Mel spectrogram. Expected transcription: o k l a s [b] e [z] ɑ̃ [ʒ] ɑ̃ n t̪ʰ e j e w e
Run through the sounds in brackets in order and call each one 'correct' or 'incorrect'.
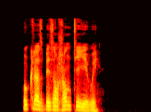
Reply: correct, correct, correct

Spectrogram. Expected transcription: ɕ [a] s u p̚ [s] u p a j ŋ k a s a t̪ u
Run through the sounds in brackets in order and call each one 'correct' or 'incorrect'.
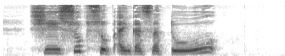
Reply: incorrect: i, correct

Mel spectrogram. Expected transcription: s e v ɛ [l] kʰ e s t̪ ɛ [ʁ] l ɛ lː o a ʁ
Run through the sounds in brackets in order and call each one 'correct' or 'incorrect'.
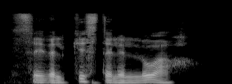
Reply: correct, incorrect: none

